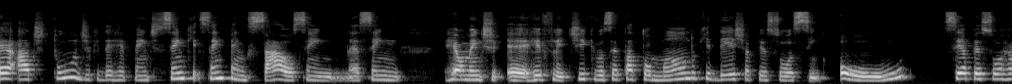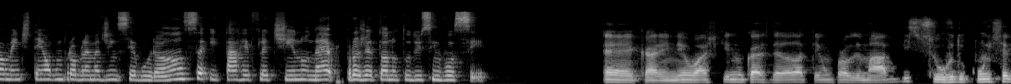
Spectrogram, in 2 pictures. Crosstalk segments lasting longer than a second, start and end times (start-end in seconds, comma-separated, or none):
none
